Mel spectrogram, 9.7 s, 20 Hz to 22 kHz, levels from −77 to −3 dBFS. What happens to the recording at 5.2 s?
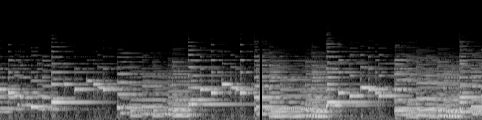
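A gap at a join of encoded pieces opens at 5.19 s and lasts about 58 ms, to 5.25 s. Separately encoded segments, about 6 s long, were joined without trimming the encoder's start-up delay and final-frame padding, so the music drops to silence with smeared edges and then resumes where it stopped.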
